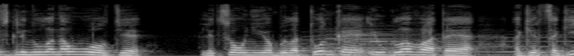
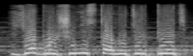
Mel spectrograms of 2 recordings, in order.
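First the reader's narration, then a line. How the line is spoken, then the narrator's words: Shouted. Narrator (Russian): крикнула Холтер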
